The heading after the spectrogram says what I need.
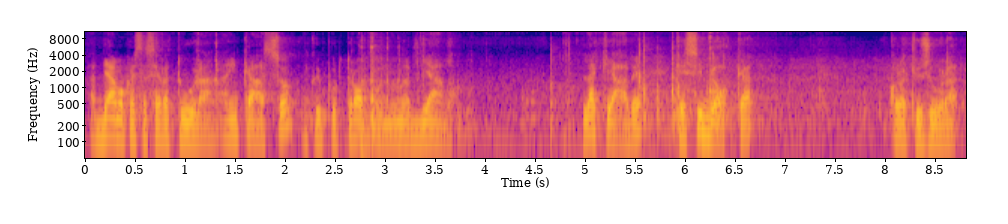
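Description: A man presenting items in an unscripted infomercial style, explaining in a measured way with searching pauses and repetitions. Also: medium pitch, fairly even intonation, noisy background. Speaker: antiques dealer presenting items on a TV sales show. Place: indoor furniture showroom.

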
